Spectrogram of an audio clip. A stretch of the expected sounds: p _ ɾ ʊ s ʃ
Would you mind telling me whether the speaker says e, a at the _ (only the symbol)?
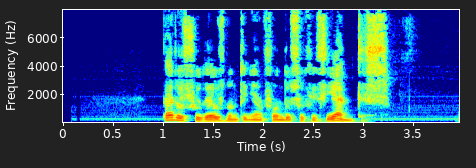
a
